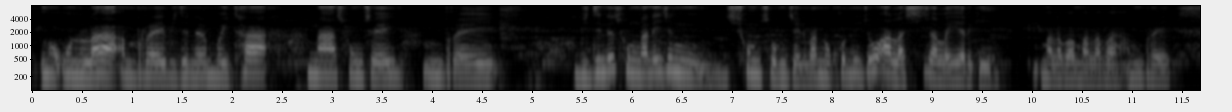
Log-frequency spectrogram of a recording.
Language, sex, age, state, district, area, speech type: Bodo, female, 45-60, Assam, Kokrajhar, urban, spontaneous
